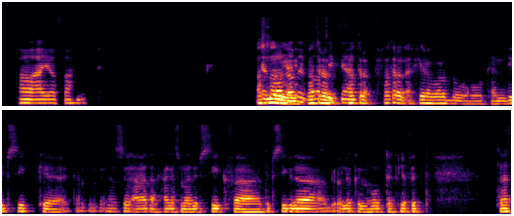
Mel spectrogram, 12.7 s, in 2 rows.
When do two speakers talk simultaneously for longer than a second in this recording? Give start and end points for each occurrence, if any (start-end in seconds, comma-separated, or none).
3.3-4.5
